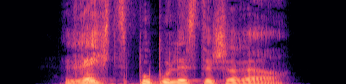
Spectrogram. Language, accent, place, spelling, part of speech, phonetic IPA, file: German, Germany, Berlin, rechtspopulistischerer, adjective, [ˈʁɛçt͡spopuˌlɪstɪʃəʁɐ], De-rechtspopulistischerer.ogg
- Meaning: inflection of rechtspopulistisch: 1. strong/mixed nominative masculine singular comparative degree 2. strong genitive/dative feminine singular comparative degree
